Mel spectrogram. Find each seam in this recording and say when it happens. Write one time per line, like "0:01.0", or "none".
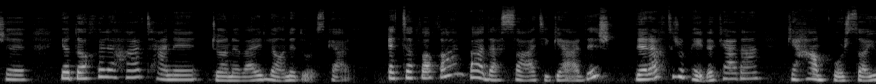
0:03.8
